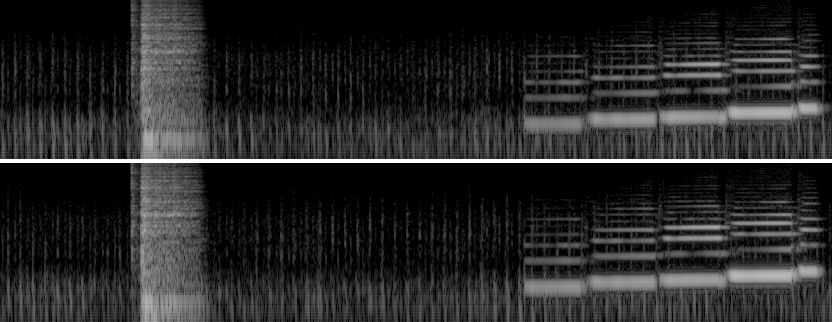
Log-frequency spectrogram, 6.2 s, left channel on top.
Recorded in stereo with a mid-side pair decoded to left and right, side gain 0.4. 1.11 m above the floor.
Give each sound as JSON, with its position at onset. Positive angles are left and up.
{"t": 1.0, "sound": "a door slam", "azimuth_deg": -55, "distance_m": 1.5}
{"t": 3.9, "sound": "a flute", "azimuth_deg": -20, "distance_m": 0.7}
